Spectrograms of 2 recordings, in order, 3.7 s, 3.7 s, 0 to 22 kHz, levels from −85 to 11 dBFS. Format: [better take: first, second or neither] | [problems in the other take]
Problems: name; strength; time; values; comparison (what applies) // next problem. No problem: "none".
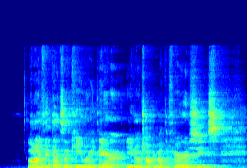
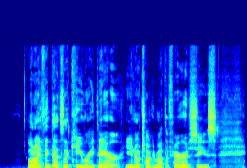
second | room echo; noticeable; dies away in 1 s // off-mic speech; somewhat distant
